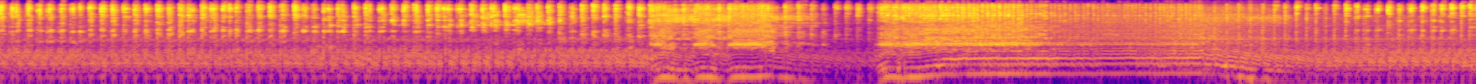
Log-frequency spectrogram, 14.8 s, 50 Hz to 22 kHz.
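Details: Echo PE225 edger two-stroke on first test after replacing the fuel line and the carburetor with bad check valves; had bogged at full throttle: fires, sags and nearly stalls, then catches and holds a steady buzzing run without bogging; normal running.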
